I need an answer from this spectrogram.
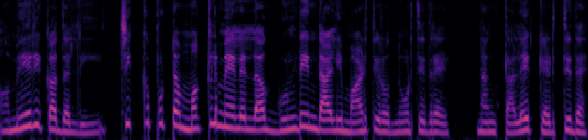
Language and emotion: Kannada, angry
